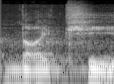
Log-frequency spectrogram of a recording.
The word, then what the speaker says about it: Nike: Ni-kee is how you pronounce it.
